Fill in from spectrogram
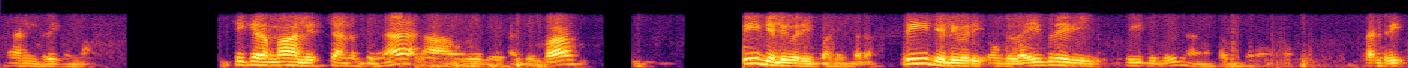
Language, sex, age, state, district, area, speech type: Tamil, male, 18-30, Tamil Nadu, Mayiladuthurai, urban, conversation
